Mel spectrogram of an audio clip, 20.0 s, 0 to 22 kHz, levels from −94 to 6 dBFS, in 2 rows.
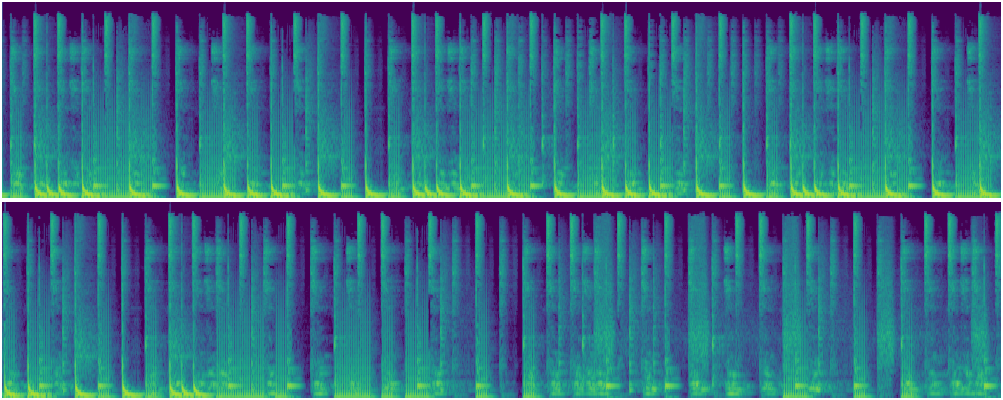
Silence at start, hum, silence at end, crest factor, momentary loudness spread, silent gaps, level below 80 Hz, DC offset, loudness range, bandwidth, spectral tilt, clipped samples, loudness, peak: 0 s; none; 0 s; 14 dB; 7 LU; none; -18 dBFS; under 0.1%; 5 LU; 17.5 kHz; -5 dB/octave; under 0.1%; -16 LUFS; 0 dBFS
